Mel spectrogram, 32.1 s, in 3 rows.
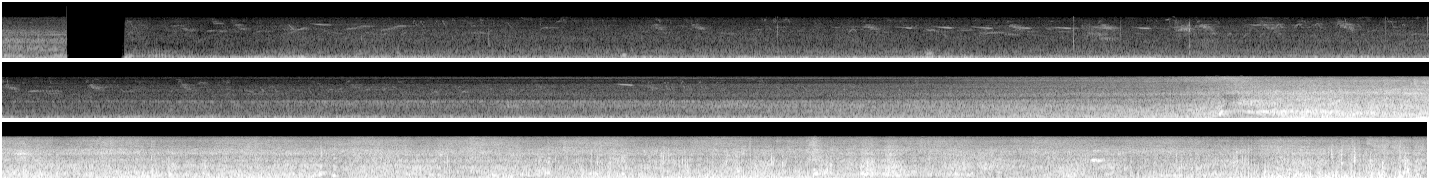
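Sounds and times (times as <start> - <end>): approaching train: 0.0 - 0.5, 11.1 - 32.0
small birds chirping: 1.2 - 17.3
wind on microphone: 1.5 - 9.0, 12.8 - 32.0.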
